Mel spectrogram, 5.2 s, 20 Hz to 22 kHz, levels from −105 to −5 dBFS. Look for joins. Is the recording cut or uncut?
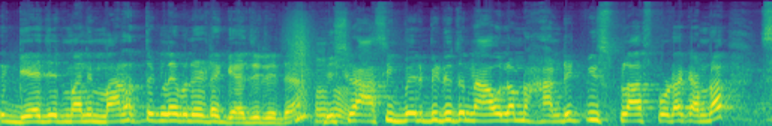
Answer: cut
